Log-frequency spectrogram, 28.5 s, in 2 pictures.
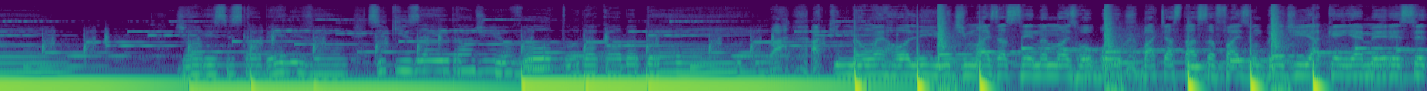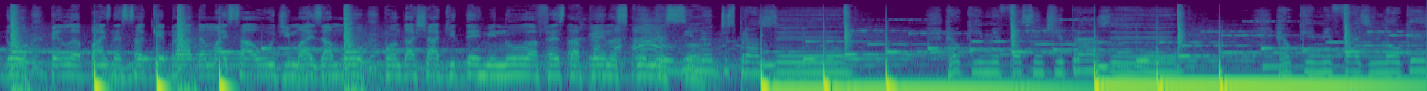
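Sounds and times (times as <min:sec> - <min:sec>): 
deep hip hop bass: 0:00.0 - 0:13.6, 0:15.2 - 0:16.7, 0:21.9 - 0:28.5.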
